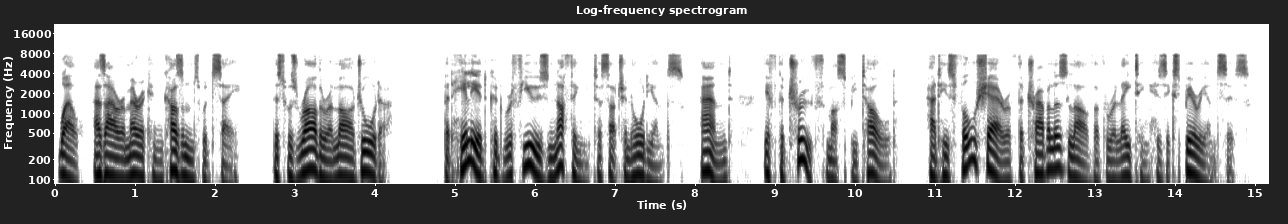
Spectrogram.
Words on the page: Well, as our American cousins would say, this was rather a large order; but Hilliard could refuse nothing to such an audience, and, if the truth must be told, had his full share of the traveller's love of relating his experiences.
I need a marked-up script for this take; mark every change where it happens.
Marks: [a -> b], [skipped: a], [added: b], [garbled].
Well, as our American cousins would say, this was rather a large order; but Hilliard could refuse nothing to such an audience, and, if the truth must be told, had his full share of the traveller's love of relating his experiences.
